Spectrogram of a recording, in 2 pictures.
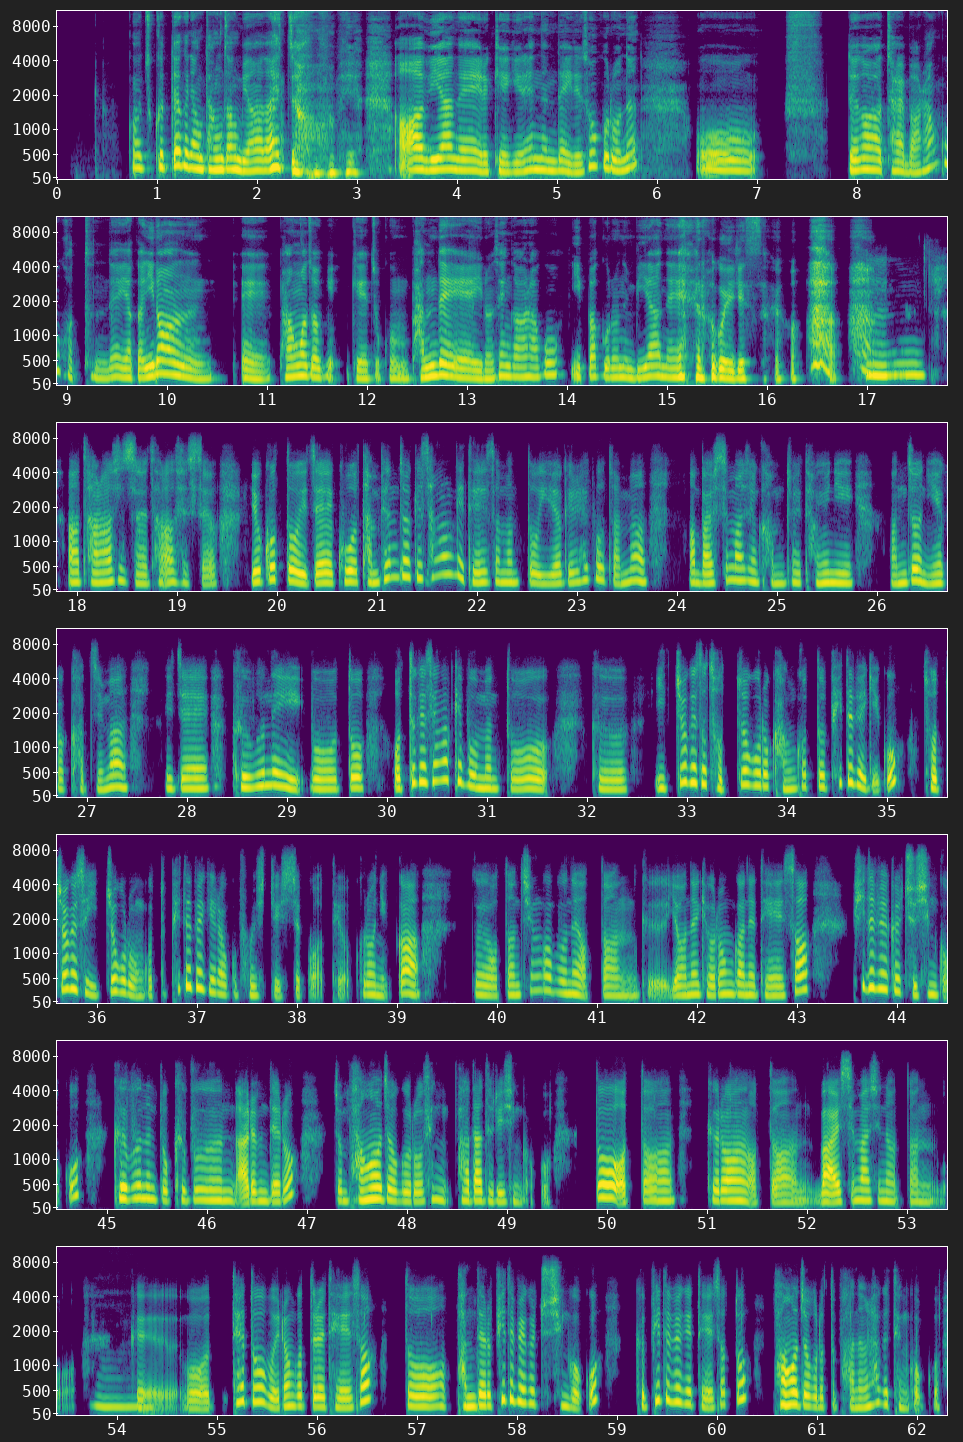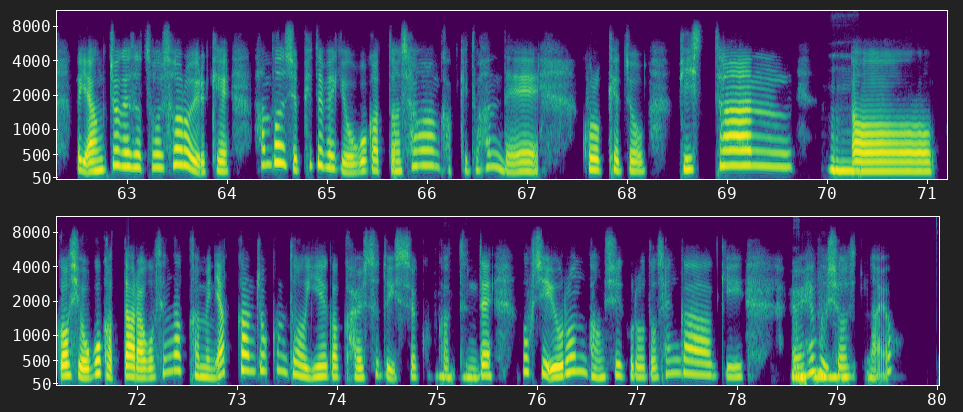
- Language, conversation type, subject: Korean, advice, 피드백을 받을 때 방어적이지 않게 수용하는 방법
- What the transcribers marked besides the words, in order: other background noise; laughing while speaking: "했죠. 미"; teeth sucking; laughing while speaking: "미안해.라고 얘기했어요"; tapping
